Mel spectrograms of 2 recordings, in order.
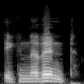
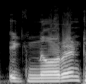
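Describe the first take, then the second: First: इग्नोरेंट with a short, reduced middle vowel, IG-nuh-rent; correct pronunciation of इग्नोरेंट. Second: इग्नोरेंट said with a long "nore" in the middle, ig-NORE-ent; mispronounced इग्नोरेंट. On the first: Teacher giving students the proper reading, इग्नोरेंट as IG-nuh-rent. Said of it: "ये होता है इग्नोरेंट". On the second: Teacher showing students the misreading to avoid, इग्नोरेंट as ig-NORE-ent. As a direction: say इग्नोरेंट as if built on "ignore". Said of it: "इसको आप कभी इग्नोरेंट मत पढ़िएगा". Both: Shown as a demonstration.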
